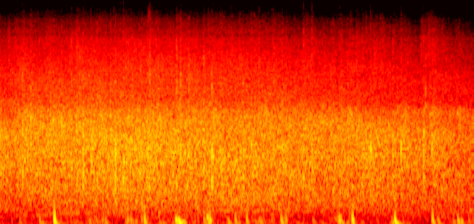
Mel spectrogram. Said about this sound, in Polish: Wielkie, wielkie brawa.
